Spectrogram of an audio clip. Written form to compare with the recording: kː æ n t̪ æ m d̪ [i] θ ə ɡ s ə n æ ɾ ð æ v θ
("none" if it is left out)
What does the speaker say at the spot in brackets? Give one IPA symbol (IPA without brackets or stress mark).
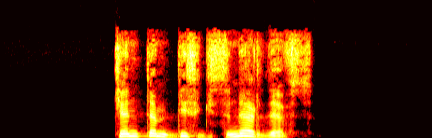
i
